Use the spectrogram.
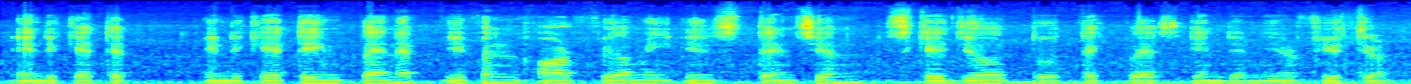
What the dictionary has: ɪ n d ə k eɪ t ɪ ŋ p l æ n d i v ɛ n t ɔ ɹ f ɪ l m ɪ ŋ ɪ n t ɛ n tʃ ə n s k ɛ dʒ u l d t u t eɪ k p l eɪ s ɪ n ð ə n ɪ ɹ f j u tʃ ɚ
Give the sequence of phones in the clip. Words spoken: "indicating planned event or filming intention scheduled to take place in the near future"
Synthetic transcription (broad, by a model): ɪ n d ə k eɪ t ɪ ŋ p l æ n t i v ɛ n ɔ ɹ f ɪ l m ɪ ŋ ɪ n t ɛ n s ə n s k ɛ dʒ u l t u t eɪ k p l eɪ s ɪ n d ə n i ɹ f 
